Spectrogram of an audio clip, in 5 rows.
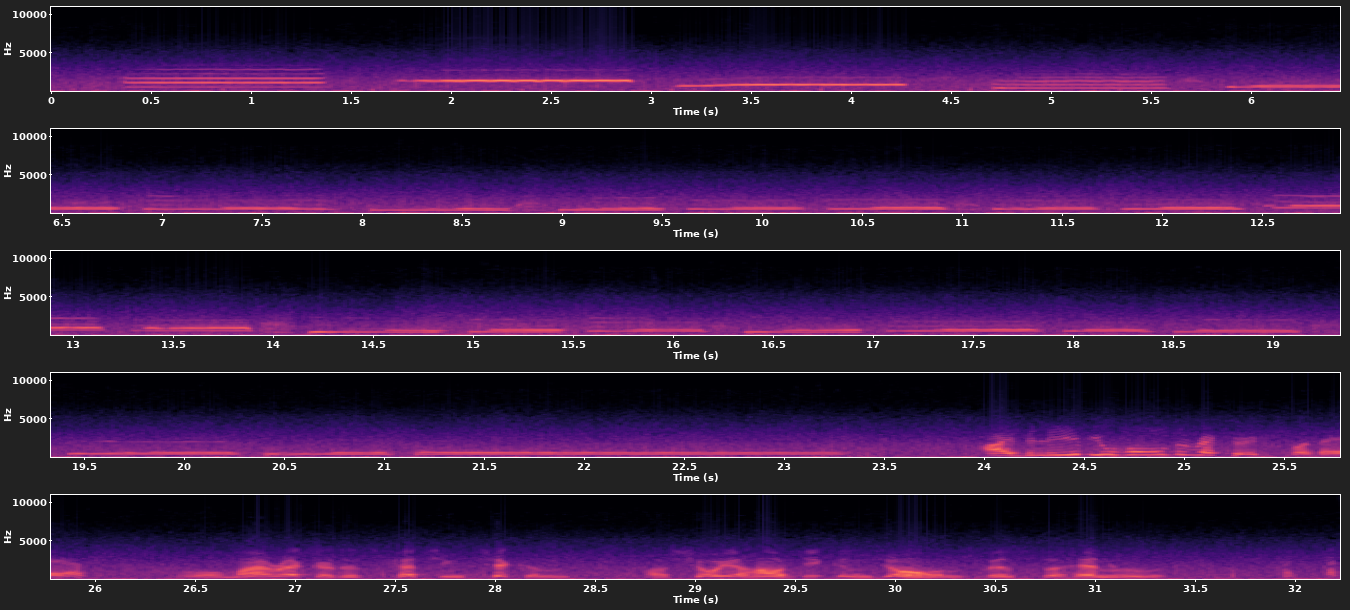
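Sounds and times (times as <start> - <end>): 
whistling several tones at once: 0.4 - 23.4
speech: 24.2 - 31.5.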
